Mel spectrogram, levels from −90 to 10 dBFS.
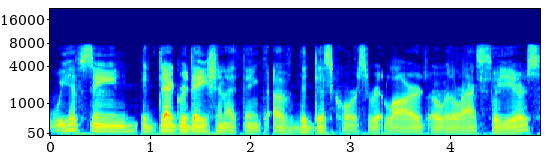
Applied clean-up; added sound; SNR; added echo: neural separator model SepFormer DNS4.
